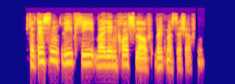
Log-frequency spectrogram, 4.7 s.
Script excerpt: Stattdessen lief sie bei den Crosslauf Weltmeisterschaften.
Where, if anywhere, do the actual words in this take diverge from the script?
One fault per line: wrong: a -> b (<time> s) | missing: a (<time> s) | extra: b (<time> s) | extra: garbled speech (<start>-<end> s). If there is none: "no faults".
no faults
